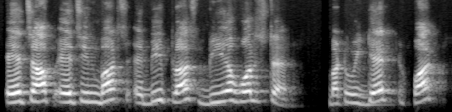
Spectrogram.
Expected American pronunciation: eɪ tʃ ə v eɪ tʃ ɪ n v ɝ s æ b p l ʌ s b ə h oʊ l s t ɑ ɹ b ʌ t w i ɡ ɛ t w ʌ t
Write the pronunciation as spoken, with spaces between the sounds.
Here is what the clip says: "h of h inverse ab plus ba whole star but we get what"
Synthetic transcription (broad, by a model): eɪ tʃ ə p eɪ tʃ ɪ n b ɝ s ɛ b p l ʌ s b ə h oʊ l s t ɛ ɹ b ʌ t w i ɡ ɛ t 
